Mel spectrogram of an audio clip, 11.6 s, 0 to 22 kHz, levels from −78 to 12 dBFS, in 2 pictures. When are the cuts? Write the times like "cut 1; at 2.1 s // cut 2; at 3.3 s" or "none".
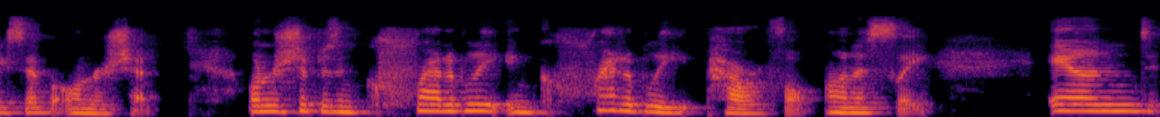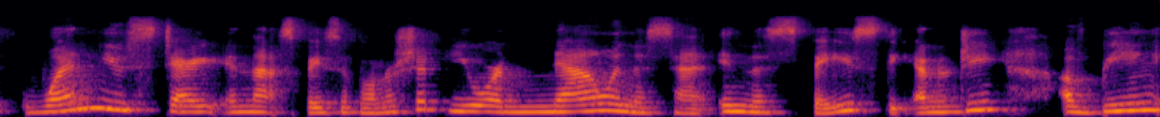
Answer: none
